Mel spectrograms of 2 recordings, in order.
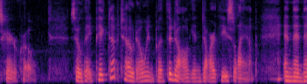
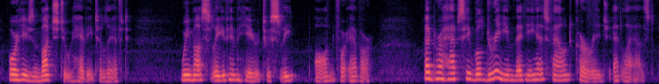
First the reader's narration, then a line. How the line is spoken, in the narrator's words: said the Tin Woodman sadly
